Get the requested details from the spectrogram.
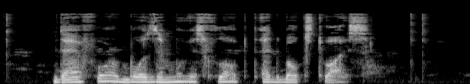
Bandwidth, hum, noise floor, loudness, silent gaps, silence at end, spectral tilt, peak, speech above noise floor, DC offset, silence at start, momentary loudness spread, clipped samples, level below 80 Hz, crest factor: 11.5 kHz; none; -43 dBFS; -15 LUFS; none; 0.45 s; -4 dB/octave; 0 dBFS; 28 dB; under 0.1%; 0.05 s; 6 LU; under 0.1%; -46 dBFS; 16 dB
